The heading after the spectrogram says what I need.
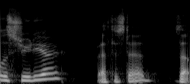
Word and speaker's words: Bethesda: Bethlehem Studios? Or is it going to be like some Bethesda. Yeah, that sounds more right.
